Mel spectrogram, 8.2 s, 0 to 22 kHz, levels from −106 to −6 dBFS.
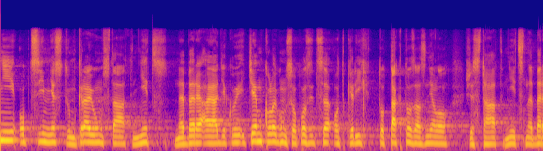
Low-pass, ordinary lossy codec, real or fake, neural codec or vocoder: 10.8 kHz; AAC, 96 kbps; real; none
